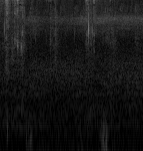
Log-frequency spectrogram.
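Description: Soft, crunchy chewing of popcorn, with a few irregular bites and mouth noises over about three seconds and no talking, set against a faint background hiss.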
